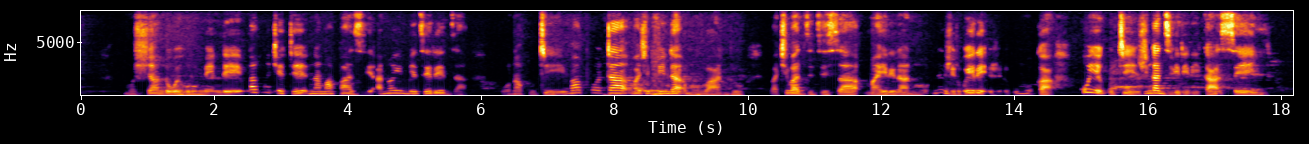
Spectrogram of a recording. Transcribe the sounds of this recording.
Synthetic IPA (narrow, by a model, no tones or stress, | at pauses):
muʃando̞we̞ɦuɾume̞nde̞pamwe̞t͡ʃe̞te̞namapaziʔa̰no̞iɓe̞t͡se̞ɾe̞d͡za | kkuo̞nakutiʋapo̞taʋat͡ʃipinda̰muʋantʰu | ʋat͡ʃiʋad͡zid͡zisamaeɾerano̞ne̞ʐirwe̞ɾe̞ʐirikumuka | uje̞kutiʐiŋɡad͡ziʋiririka̰se̞ːi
